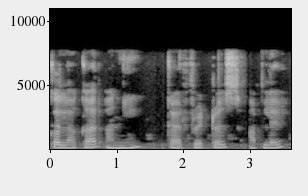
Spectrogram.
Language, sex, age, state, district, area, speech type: Goan Konkani, female, 30-45, Goa, Murmgao, rural, spontaneous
